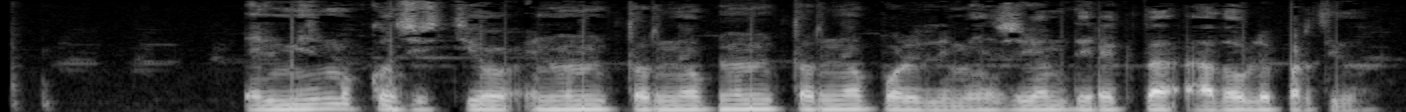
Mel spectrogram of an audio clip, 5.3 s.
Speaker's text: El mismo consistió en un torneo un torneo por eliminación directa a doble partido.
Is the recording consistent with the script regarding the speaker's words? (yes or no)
yes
